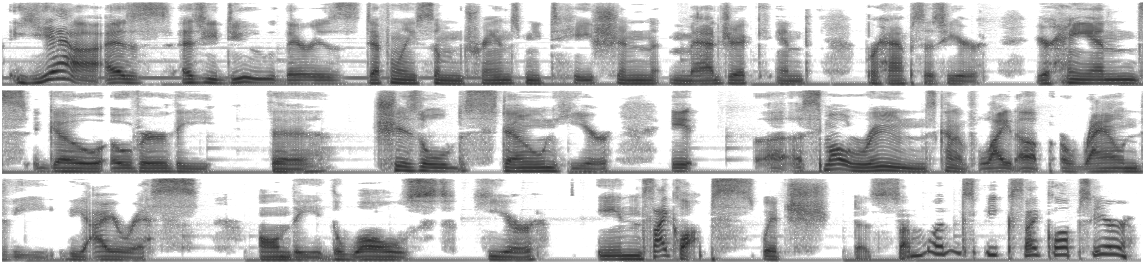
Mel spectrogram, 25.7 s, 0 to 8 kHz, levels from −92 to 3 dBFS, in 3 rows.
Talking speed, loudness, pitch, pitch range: 115 wpm, -19 LUFS, 100 Hz, 90-115 Hz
